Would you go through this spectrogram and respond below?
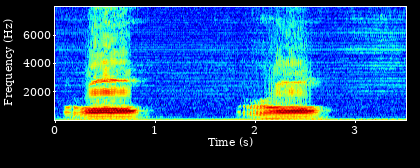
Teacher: را کی ادائیگی میں زبان کی نوک کی پشت کو اوپر والے دانتوں کے مسوڑوں سے لگا کر موٹی آواز میں پڑھیں، یعنی را را۔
